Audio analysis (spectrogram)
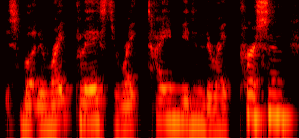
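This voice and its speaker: A man's voice: a little high, brisk, breathy edge. A man from Barbados with a Barbadian accent, hosting a live online interview over a video call and repeating words as he finds his phrasing. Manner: rambling, repeats words while finding phrasing. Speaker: host.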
